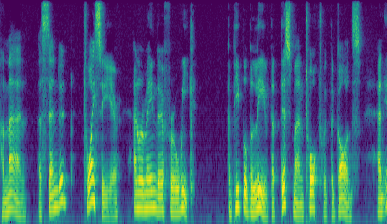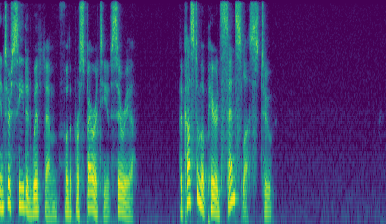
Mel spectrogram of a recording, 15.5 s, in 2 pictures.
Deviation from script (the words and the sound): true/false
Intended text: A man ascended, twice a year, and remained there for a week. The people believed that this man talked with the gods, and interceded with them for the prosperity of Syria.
true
